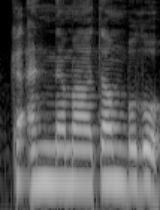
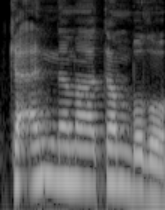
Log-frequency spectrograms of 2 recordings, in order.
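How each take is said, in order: The two takes are said the same way.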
